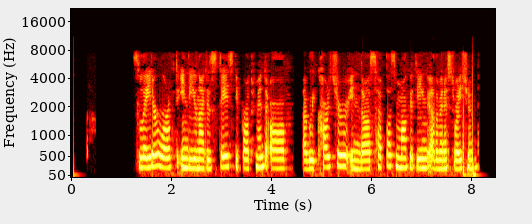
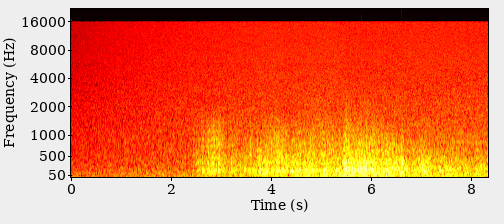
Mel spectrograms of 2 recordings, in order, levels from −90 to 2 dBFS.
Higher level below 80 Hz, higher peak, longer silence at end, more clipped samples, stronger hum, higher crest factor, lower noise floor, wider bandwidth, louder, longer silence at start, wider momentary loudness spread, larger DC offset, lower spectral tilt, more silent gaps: second, -36 dBFS vs -22 dBFS; about the same, 0 dBFS vs 0 dBFS; first, 0.35 s vs 0 s; neither; neither; about the same, 12 dB vs 14 dB; about the same, -37 dBFS vs -35 dBFS; second, 8 kHz vs 16 kHz; about the same, -12 LUFS vs -14 LUFS; first, 1.25 s vs 0 s; second, 6 LU vs 22 LU; neither; about the same, -5.5 dB/octave vs -6.5 dB/octave; first, 4.54-4.61 s vs none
